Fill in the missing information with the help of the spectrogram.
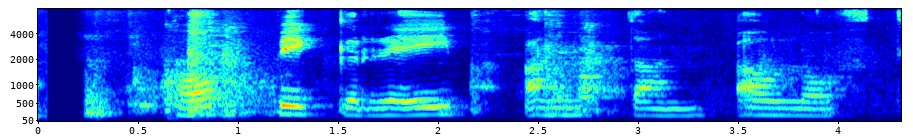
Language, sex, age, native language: Icelandic, male, 10, Icelandic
